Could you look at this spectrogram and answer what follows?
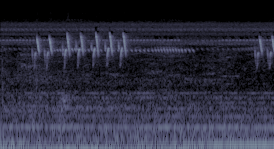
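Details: Bar-winged prinia chicks begging as they are fed in the nest: a quick string of about seven shrill chirps, then a fine buzzing trill and a brief renewed chirp burst, with low background rumble.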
